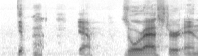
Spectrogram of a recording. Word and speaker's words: Zoroaster: Zoroaster. Yep. Yeah. Zoroaster and like, and Jen probably knows, I'm sure, the Kabbalah.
